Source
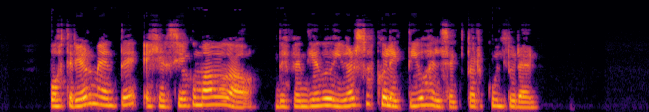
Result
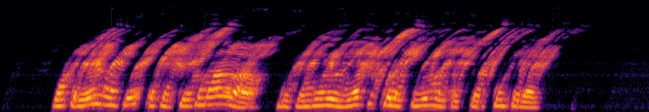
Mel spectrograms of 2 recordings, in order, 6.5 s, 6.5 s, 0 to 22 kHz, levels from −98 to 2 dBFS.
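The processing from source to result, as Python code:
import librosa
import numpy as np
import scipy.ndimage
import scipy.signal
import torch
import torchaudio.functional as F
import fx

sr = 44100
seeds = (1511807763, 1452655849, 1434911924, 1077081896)

y = fx.spec_delay(x, sr, highs='late', ms=597)
y = fx.wow_flutter(y, sr, seeds[0], rate_hz=2.1, depth_cents=79.0)
y = fx.small_body(y, sr, hz=(750.0, 1400.0, 2100.0), ring_ms=35, db=12)
y = F.gain(torch.from_numpy(y), -1.5).numpy()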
